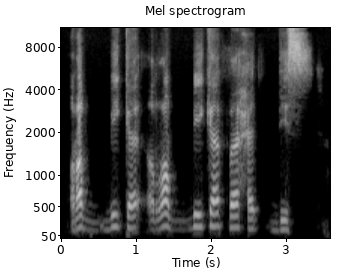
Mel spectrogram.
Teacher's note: bila tak keluar lidah, dia akan bunyi seolah-olah macam huruf sin.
